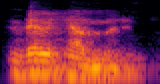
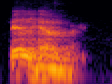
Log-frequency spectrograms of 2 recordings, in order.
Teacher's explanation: The accent on the first syllable.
